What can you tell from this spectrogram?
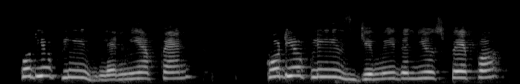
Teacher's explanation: they all end with a slightly rising tone because there is a question but these are not actual questions as such it's not asking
